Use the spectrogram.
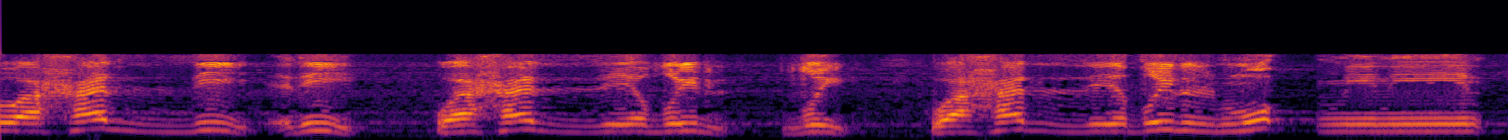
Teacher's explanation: الراء مكسورة، الراء لما تكون مكسورة بترقق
